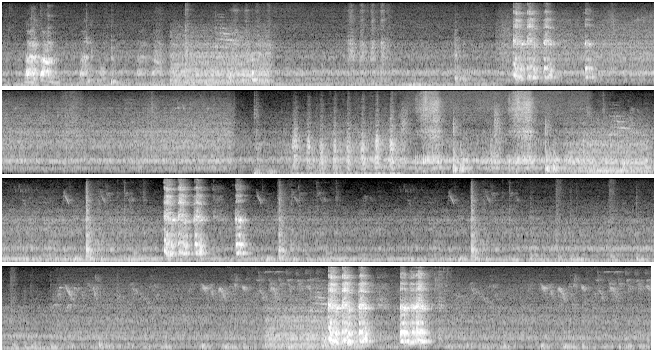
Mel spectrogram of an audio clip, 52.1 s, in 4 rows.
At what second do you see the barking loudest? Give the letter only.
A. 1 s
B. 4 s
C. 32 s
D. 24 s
A.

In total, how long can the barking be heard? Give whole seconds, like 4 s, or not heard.
2 s.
